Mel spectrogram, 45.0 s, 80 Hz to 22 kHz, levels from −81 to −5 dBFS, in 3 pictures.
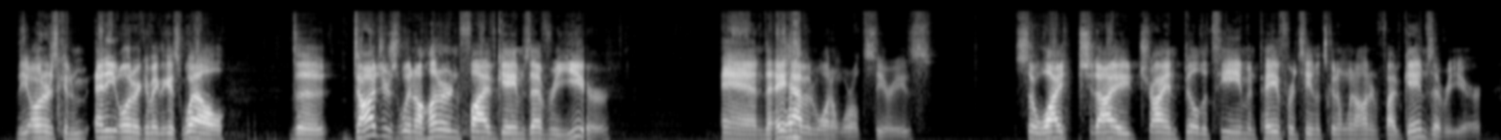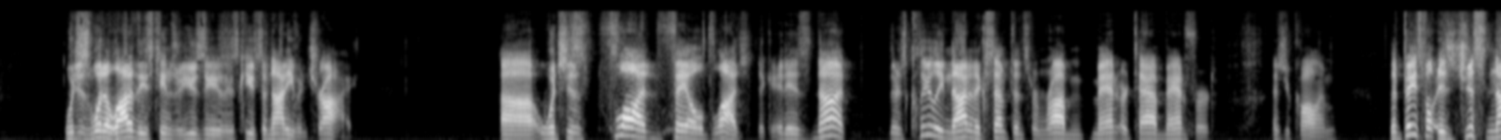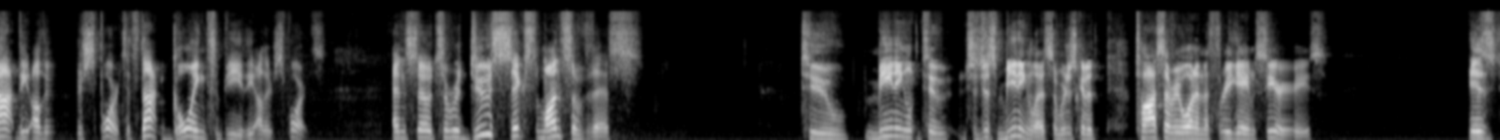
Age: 30-49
